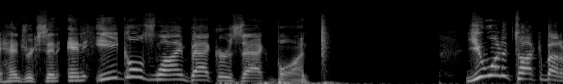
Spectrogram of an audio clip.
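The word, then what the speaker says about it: Baun: from where New Orleans Braun I thought it was Bon I think it's Bon I bet yeah Google it it's Bon I thought it was B how do you spell it b a u n there's no R I lost crap they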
